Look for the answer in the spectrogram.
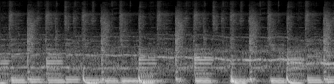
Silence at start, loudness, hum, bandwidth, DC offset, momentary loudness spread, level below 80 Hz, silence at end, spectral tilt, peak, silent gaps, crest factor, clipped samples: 0 s; -20 LUFS; none; over 20 kHz; under 0.1%; 2 LU; -28 dBFS; 0 s; -5.5 dB/octave; -6 dBFS; none; 14 dB; under 0.1%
